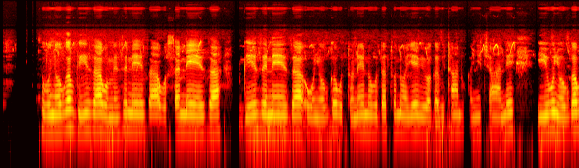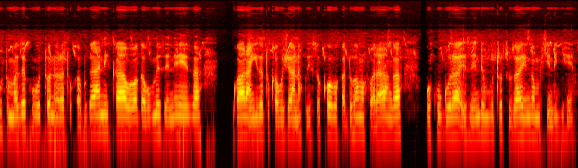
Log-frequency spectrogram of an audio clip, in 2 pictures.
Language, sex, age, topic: Kinyarwanda, female, 25-35, agriculture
